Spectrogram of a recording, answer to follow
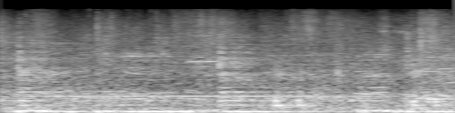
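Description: Busy street sound: a crowd of voices over a steady low traffic hum, with background music mixed in.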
